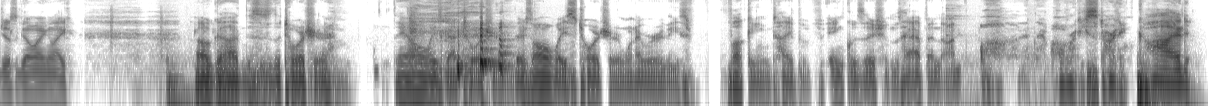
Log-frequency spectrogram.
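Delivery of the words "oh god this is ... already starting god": low mumbling under the breath. Player voicing his character waiting out an inquisition, muttering under breath. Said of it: "I'm saying under my breath".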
